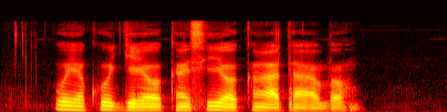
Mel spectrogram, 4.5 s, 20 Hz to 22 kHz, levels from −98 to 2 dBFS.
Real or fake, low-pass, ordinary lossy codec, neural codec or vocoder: fake; 9.9 kHz; none; vocoder, 22.05 kHz, 80 mel bands, Vocos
